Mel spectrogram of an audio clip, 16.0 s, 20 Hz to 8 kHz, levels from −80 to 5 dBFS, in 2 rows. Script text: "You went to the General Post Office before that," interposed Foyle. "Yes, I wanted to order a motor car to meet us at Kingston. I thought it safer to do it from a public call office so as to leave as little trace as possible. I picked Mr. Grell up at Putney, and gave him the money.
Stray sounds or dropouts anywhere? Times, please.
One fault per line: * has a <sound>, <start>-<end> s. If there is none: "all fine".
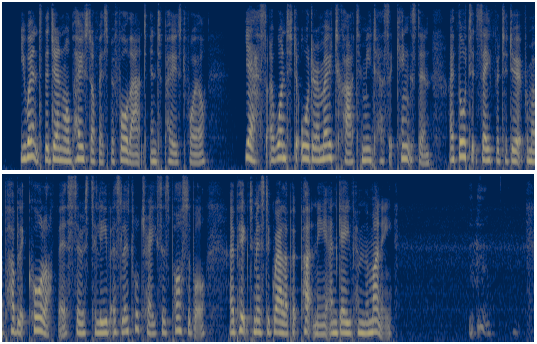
* has a throat clearing, 15.0-15.8 s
